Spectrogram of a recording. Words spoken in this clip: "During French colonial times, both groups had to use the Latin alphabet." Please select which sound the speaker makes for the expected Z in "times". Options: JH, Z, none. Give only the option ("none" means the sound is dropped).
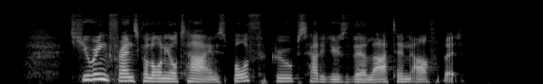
Z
